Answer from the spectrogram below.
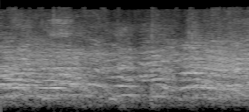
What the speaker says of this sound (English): Oh, the crowd now absolutely getting into this fight,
